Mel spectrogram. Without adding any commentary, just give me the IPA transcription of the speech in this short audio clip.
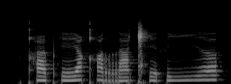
qʰe pʰeːqʰɔ raǁʰe θiːɐ̯

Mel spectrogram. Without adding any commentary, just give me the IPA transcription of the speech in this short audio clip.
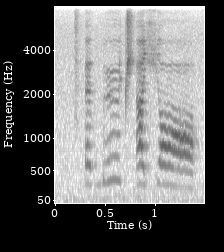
t͡sʼɛɡ͡bʏːt͡ʃʼa çɒː

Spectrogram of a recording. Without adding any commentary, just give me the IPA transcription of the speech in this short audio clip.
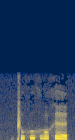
ǁuxuxɦɔ xɛ

